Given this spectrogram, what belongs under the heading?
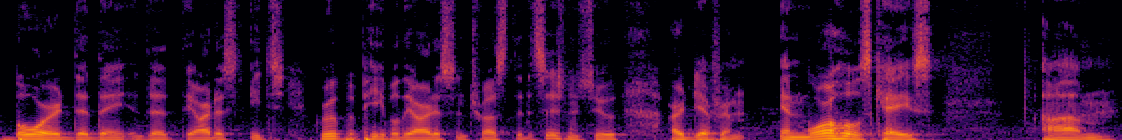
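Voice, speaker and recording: A man speaking on a conference panel, halting and repeating words as he explains. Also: lowish voice, a little mellow. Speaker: foundation president. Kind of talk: panel discussion answer.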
